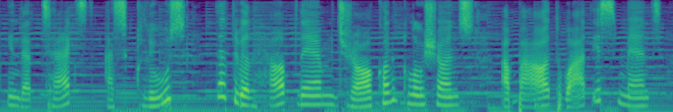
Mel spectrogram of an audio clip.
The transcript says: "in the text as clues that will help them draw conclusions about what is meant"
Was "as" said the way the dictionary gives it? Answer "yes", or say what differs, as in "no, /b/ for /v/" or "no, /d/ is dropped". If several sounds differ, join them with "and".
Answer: no, /s/ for /z/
